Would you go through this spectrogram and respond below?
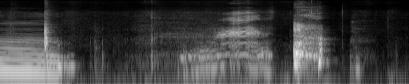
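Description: A pet cat makes a few short, close vocal sounds, including a rising meow and raspy, breathy cries, with scuffling movement between them as it climbs up to its owner.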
